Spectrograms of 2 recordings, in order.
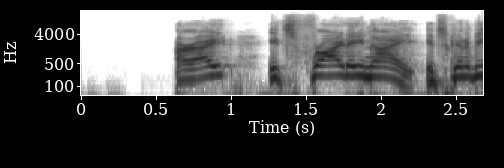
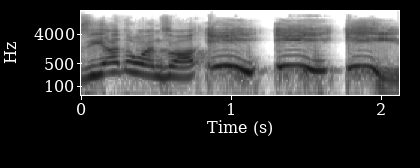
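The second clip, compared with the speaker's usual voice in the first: high squeaky ee ee ee, much higher; mock squeals; 9 semitones higher than usual. Roommate imitating the other girl's high squeals. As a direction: squeal like a mouse to mock her. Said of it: "He goes".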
